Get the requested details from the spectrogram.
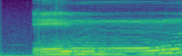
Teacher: हमजा को नून से मिलाएंगे इसलिए कि नून पर तशदीद है, नून पर गुन्ना किया जाएगा। इस हमजा को बगैर झटके बगैर खींचे पढ़ेंगे।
